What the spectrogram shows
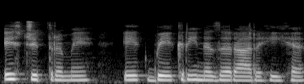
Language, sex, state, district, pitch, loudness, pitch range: Hindi, female, Chandigarh, Chandigarh, 200 Hz, -17 LUFS, 195-210 Hz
